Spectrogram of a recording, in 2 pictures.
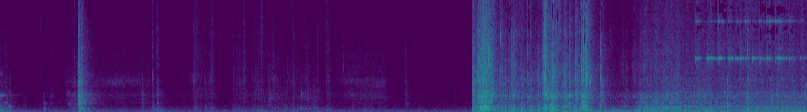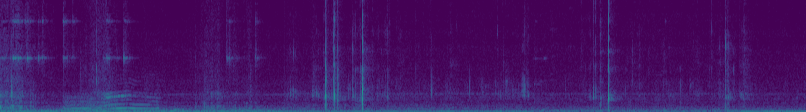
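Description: A few light clicks over quiet room tone, then, about six seconds in, a sudden burst of rustling and clatter as dry cat food is prepared. A cat meows once, a short call that bends up and down in pitch, about halfway through.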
